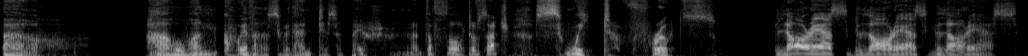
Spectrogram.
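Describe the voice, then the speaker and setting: A man playing a cynical, sardonic, smugly godless inquisitor scholar in a video game, with a gravelly, husky voice and deliberate, formal, theatrical delivery. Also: fairly low pitch, wildly swooping pitch, a bit bright, no room sound, clean studio sound, heavily acted. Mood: relishing, nostalgic. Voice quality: gravelly, husky, breathy edge.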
